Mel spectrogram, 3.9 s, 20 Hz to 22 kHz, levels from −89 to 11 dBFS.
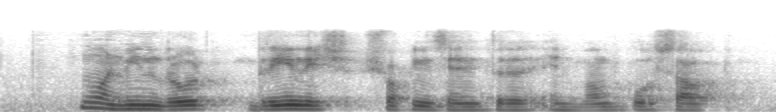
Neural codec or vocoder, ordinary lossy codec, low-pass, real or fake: codec, 16 kHz in and 24 kHz out, 0.8 kbps, FocalCodec, streaming, 65536 codes; Opus, 24 kbps; 7.2 kHz; fake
